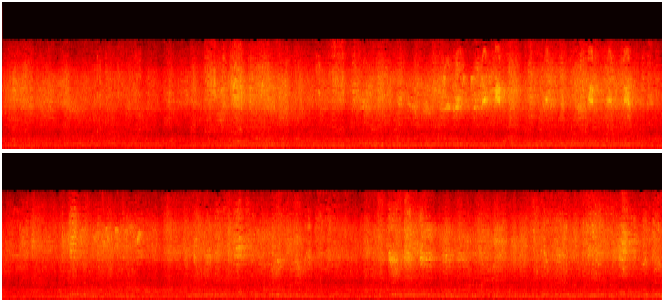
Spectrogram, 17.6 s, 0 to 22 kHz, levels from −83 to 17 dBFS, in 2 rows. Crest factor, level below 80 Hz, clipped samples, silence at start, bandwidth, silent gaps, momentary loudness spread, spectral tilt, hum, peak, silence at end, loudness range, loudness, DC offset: 20 dB; -80 dBFS; under 0.1%; 0 s; 16.5 kHz; none; 7 LU; 3.5 dB/octave; none; -2 dBFS; 0 s; 3 LU; -20 LUFS; under 0.1%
